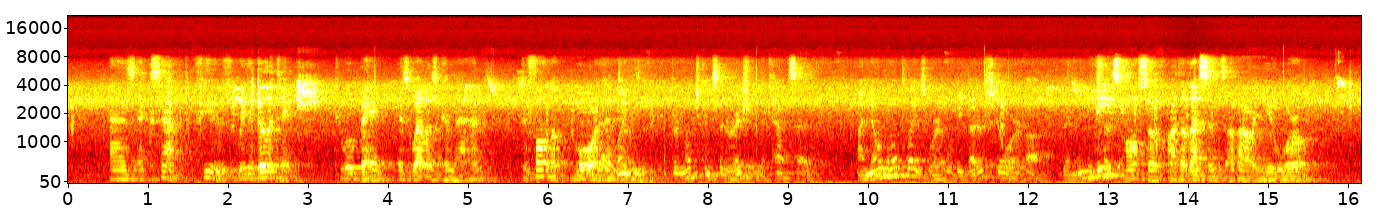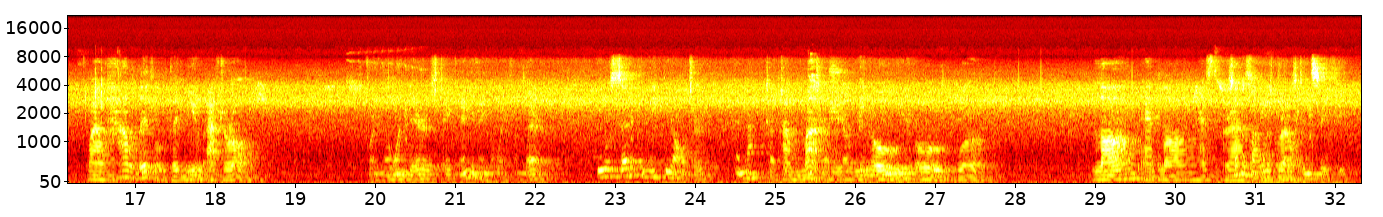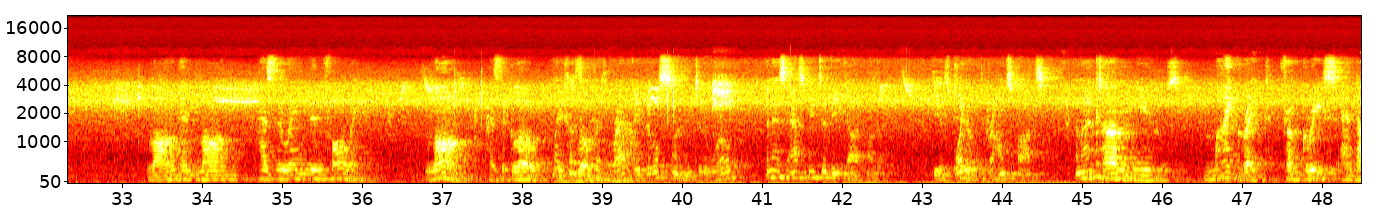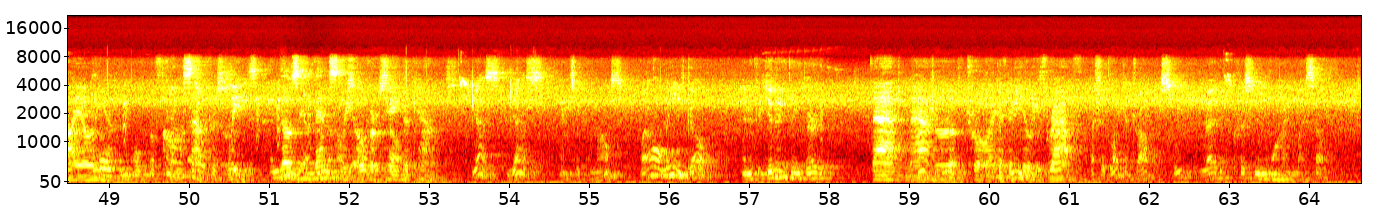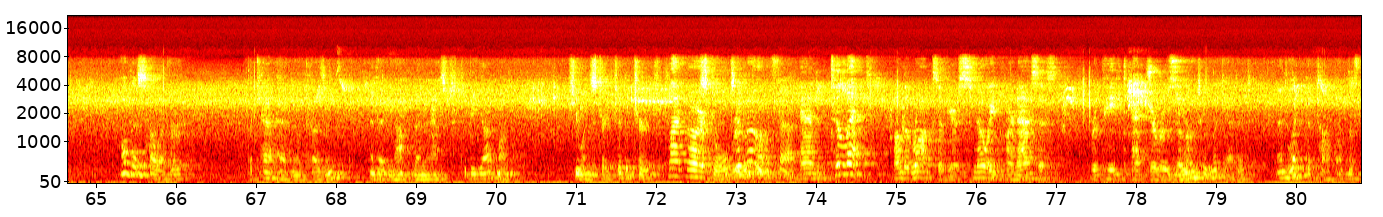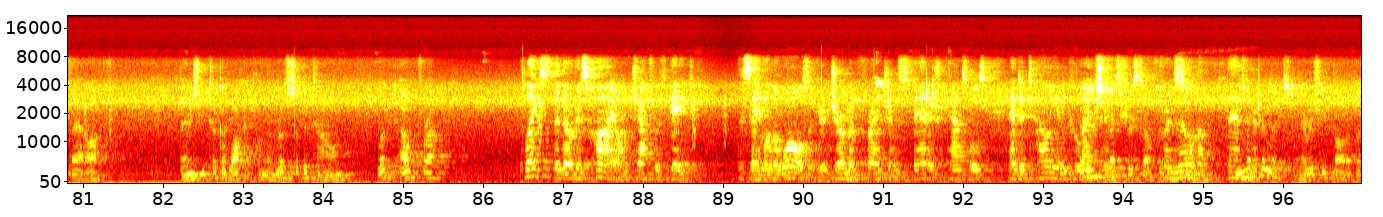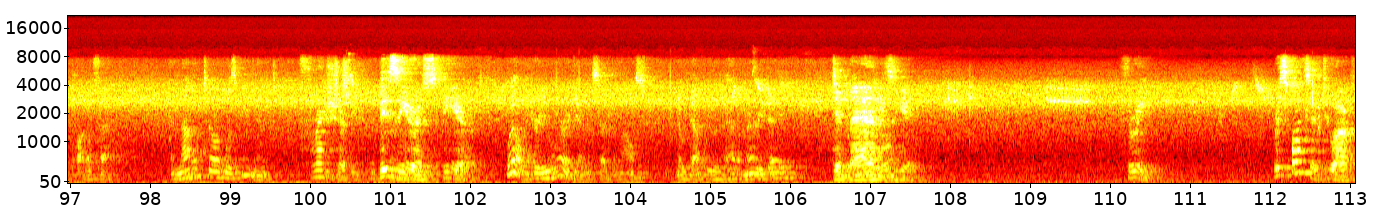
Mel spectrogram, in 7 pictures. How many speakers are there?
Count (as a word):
two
